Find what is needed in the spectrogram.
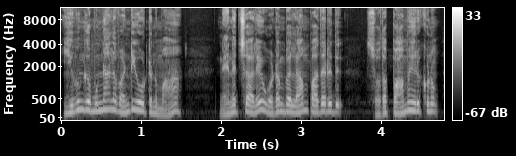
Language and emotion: Tamil, fearful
